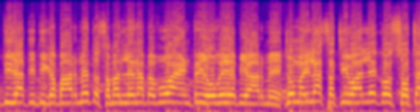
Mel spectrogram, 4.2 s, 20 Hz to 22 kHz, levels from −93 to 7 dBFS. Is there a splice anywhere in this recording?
yes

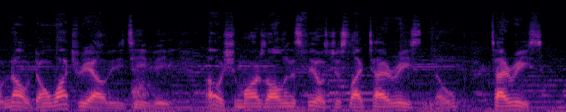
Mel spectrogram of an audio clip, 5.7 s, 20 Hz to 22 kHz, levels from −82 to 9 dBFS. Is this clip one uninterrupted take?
yes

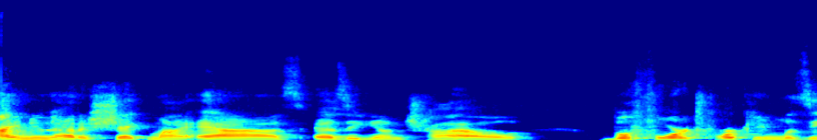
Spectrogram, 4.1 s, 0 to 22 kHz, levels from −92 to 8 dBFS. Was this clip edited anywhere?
no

